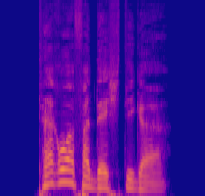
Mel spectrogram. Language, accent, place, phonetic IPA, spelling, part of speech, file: German, Germany, Berlin, [ˈtɛʁoːɐ̯fɛɐ̯ˌdɛçtɪɡɐ], terrorverdächtiger, adjective, De-terrorverdächtiger.ogg
- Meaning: inflection of terrorverdächtig: 1. strong/mixed nominative masculine singular 2. strong genitive/dative feminine singular 3. strong genitive plural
